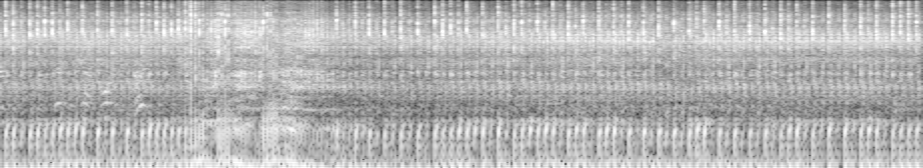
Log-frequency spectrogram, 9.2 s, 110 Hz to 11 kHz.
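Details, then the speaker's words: Chinese no-name pit bike with swapped 125cc engine, after rebuild with new cylinder and piston to cure heavy smoking: crisp, even single-cylinder putter with a brief rev; clean and healthy, running better than ever. "This is the best this dirt bike has been running probably since it was brand new back in like, I don't fucking know, like 2000 or some shit like that."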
